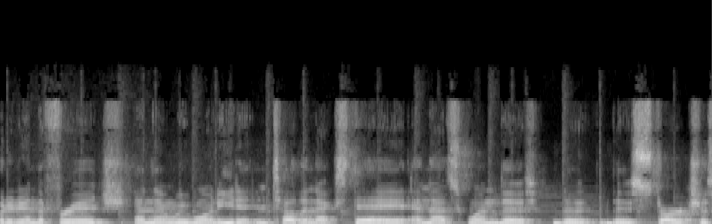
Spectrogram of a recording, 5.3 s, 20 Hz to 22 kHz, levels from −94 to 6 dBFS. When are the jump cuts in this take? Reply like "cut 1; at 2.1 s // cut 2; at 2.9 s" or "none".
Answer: none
